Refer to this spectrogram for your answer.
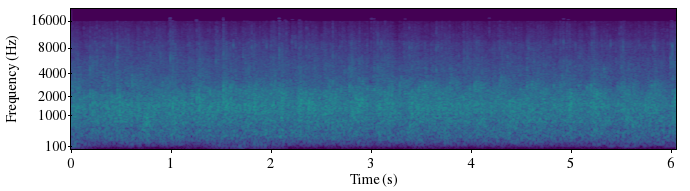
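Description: Sustained applause from a standing audience honouring the evening's speaker and a pastor, a steady dense wash of many hands clapping at an even loudness throughout, with no voices rising above it.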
